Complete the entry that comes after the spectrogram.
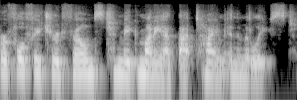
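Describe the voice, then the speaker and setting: A woman with an American accent and a fairly high pitch against a quiet background. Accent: American-sounding. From Syria. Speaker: skincare company founder. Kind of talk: interview storytelling. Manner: animated.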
